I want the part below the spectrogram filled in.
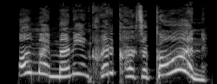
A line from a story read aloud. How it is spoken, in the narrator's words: Kat exclaimed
